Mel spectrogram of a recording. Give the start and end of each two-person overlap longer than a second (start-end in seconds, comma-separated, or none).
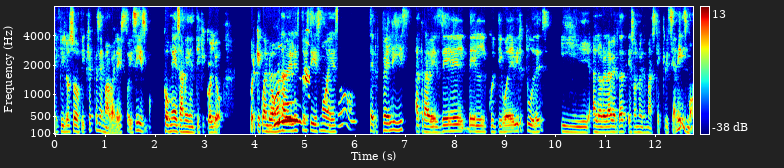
4.2-5.7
